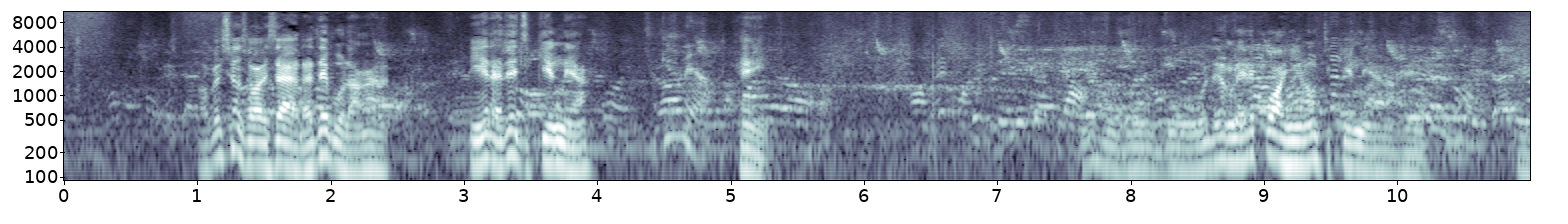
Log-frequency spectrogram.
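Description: A man talks loudly close by.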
